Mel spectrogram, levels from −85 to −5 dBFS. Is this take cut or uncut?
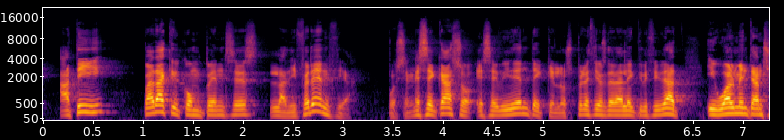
uncut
